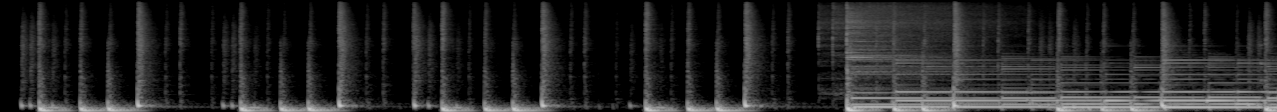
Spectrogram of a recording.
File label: Rain Cadenza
